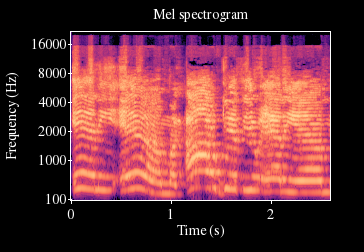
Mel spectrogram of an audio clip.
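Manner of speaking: high, shouted warlock taunt; wicked warlock impression. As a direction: taunt her like a gloating warlock. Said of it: "the wicked warlock's like".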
